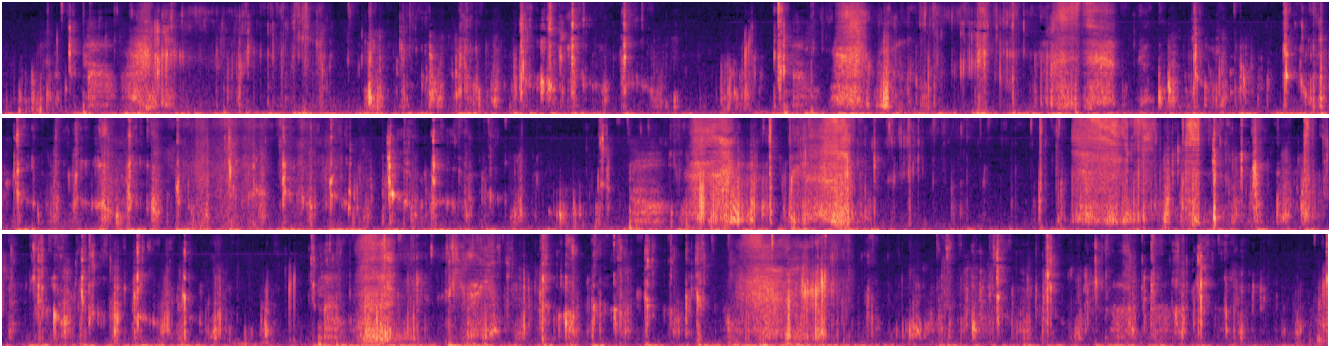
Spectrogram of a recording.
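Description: Close-miked biting and chewing of saucy braised meat on the bone, coming in repeated bursts of wet crunches and chews with short pauses between them.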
